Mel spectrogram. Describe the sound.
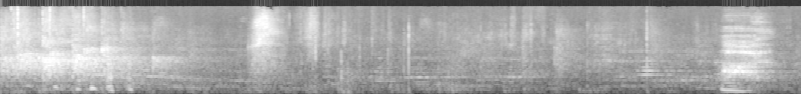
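A short burst of audience applause for a child at the start fades into scattered claps and crowd noise, with voices talking afterward.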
